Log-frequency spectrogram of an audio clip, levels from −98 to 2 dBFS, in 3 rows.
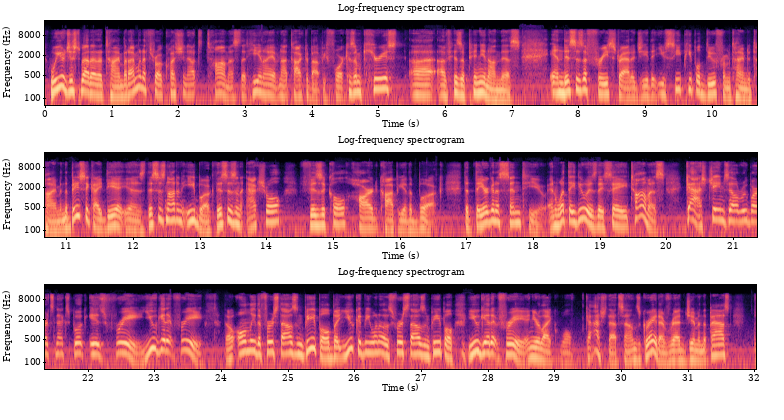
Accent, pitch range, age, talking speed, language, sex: American, 125-185 Hz, 30-49, 250 wpm, English, male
